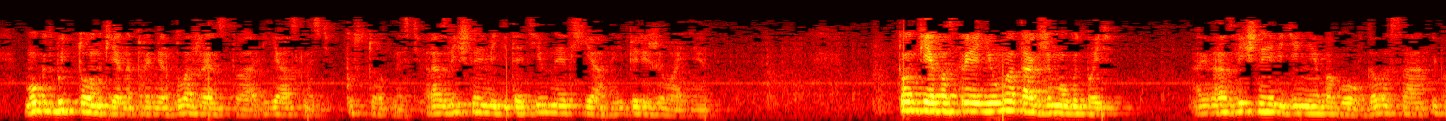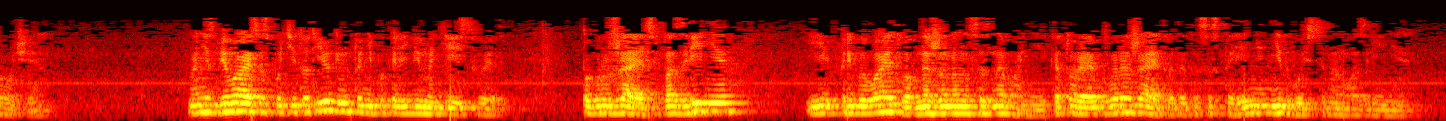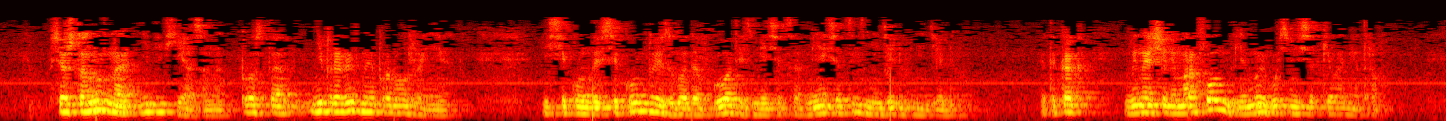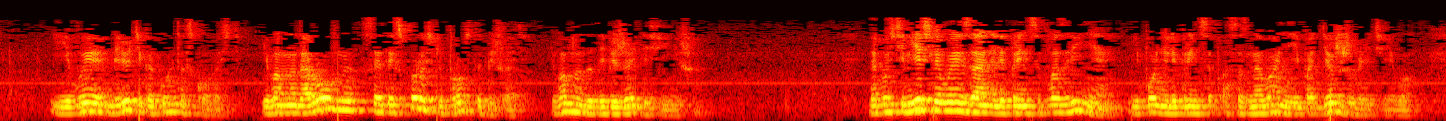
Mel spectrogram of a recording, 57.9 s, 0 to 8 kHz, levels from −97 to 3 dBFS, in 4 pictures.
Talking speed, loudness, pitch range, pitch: 120 wpm, -25 LUFS, 115-145 Hz, 130 Hz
